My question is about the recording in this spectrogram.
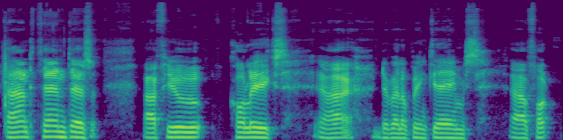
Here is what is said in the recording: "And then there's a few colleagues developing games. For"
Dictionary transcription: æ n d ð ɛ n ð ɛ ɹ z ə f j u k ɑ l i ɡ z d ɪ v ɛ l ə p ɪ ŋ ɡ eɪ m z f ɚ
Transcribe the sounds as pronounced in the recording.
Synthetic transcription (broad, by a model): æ n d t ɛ n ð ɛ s ə f j u k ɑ l i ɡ s d ɪ v ɛ l ə p ɪ ŋ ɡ eɪ m s f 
